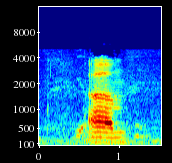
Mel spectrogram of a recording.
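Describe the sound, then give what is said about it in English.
A single sharp sneeze bursts out, loud and brief with a voiced, throaty edge, surrounded by quiet. “Gesundheit.”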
